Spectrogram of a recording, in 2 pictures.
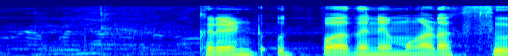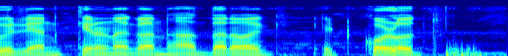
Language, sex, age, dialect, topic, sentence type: Kannada, male, 25-30, Dharwad Kannada, agriculture, statement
